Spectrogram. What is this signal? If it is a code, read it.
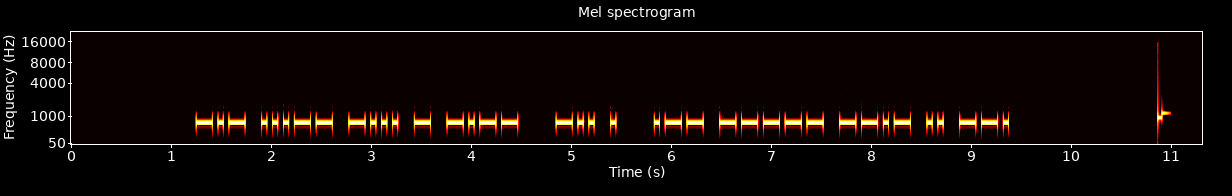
Morse code, heard as a keyed tone, about 22 wpm, 700 Hz. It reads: K3BTY DE W0QIG
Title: USA Callsign DE Callsign - 5 Characters - 22wpm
